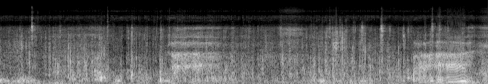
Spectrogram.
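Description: Mountain bike rolling fast down a loose rocky trail: a continuous rattle and crunch of tyres on stones and clattering bike parts, with wind on the microphone. Two louder noisy surges come about two seconds in and near the end.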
